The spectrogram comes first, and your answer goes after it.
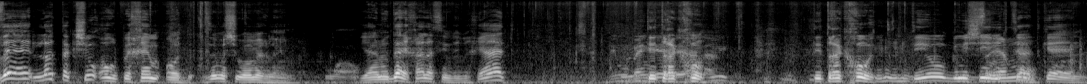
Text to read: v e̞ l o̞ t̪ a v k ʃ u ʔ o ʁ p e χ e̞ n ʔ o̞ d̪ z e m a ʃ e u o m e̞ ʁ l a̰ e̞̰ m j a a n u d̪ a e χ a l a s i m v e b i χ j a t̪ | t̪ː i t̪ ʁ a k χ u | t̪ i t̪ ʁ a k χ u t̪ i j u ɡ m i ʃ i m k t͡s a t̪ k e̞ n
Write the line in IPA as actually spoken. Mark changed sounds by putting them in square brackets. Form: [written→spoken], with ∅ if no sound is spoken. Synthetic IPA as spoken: v e̞ l o̞ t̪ a [v→∅] k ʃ u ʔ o ʁ p e χ e̞ [n→m] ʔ o̞ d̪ z e m a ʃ e u o m e̞ ʁ l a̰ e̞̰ m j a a n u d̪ a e χ a l a s i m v e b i χ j a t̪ | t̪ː i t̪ ʁ a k χ u | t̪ i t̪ ʁ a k χ u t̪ i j u ɡ m i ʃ i m k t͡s a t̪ k e̞ n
